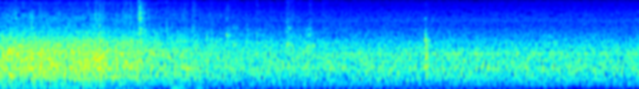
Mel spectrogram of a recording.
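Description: A low motor hum with a broad hiss cuts off about a second in, like a power tool being switched off. After that a quieter steady hiss remains, with a few light clicks.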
